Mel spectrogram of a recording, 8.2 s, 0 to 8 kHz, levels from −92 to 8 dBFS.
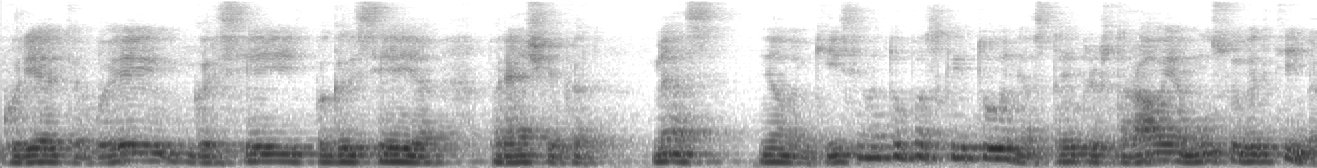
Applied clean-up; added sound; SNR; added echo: none; none; none; reverberation time 2.1 s.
